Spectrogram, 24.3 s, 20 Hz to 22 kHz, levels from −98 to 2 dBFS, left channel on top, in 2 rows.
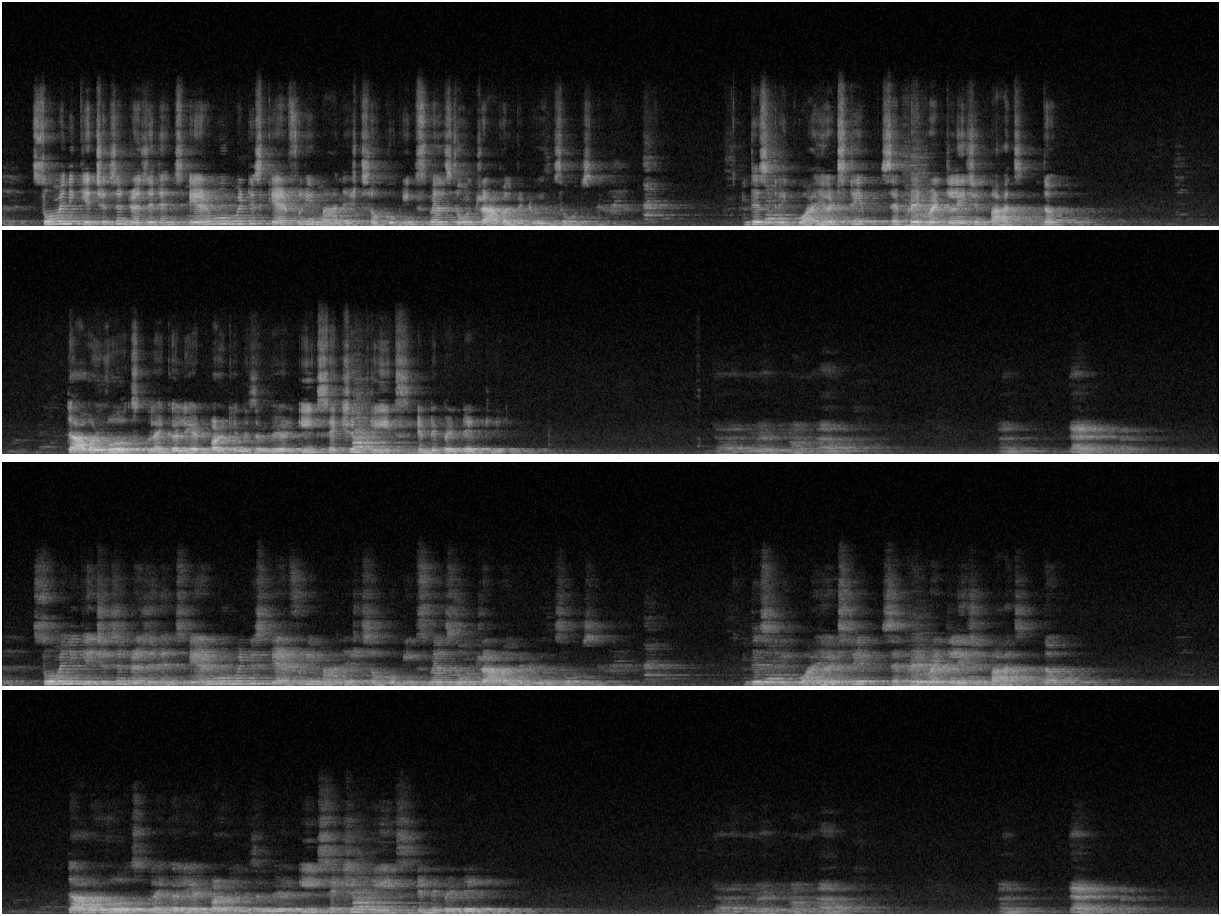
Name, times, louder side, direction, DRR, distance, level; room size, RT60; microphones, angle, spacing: voice 1, 0.3-6.7 7.4-10.6 12.8-17.2, left 4 dB, 70° left, 6 dB, 0.4 m, -31 dB
voice 2, 19.2-20.8 22.1-22.4 22.8-23.4, equal, 5° right, -11 dB, 1.1 m, -45 dB
5.4 x 2.1 x 3.5 m, 1.5 s
head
